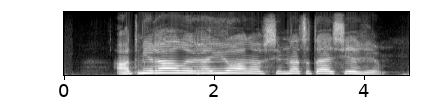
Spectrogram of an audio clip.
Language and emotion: Russian, positive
